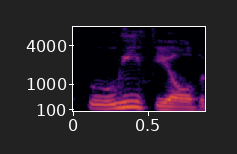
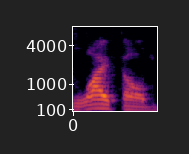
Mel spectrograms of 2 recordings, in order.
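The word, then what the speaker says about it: Liefeld: I say Lefield, but the way I remember it to how to say it is Lyfeld because I remember it's lie and that's how I remember how to spell it.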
